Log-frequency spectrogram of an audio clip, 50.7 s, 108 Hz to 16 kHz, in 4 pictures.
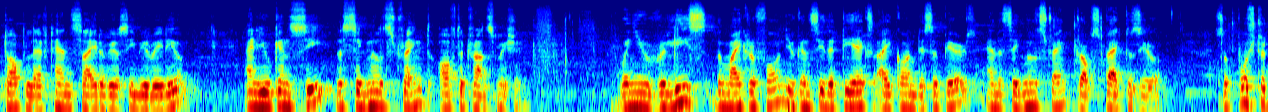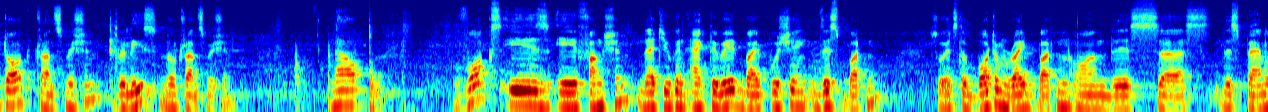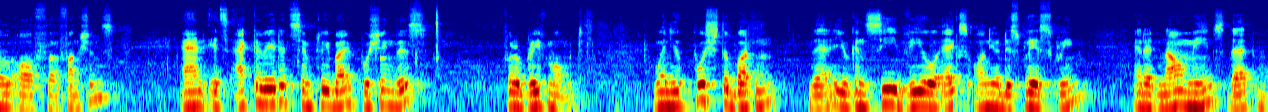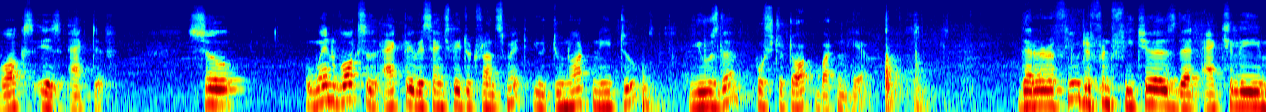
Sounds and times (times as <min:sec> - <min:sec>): Speech: 0:00.0 - 0:05.4, 0:06.2 - 0:15.2, 0:15.9 - 0:16.6, 0:17.2 - 0:26.6, 0:27.2 - 0:29.8, 0:30.4 - 0:31.3, 0:31.9 - 0:39.3, 0:39.9 - 0:46.9, 0:48.2 - 0:50.7.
